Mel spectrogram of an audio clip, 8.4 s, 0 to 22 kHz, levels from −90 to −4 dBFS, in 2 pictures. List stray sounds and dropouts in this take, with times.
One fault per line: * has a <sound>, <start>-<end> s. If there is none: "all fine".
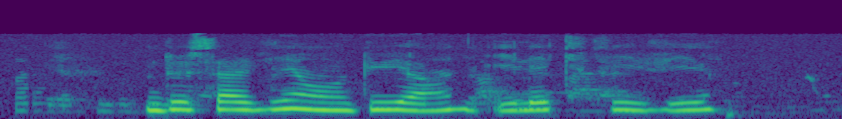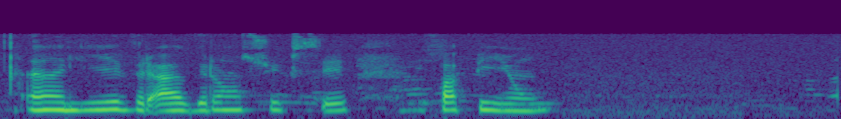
all fine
